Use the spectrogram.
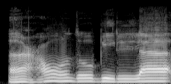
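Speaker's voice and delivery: slow drawn recitation, la of billah held long. Shown as a demonstration. Teacher showing students the long la, slow and drawn. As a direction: stretch the la in billah out. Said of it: "la-nya jadi panjang".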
